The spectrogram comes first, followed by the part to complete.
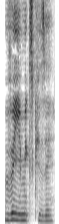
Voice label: "veuillez m'excuser", French

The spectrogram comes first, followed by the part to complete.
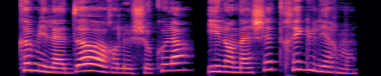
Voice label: "comme il adore", French

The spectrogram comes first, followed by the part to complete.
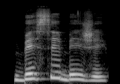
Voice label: "BCBG", French

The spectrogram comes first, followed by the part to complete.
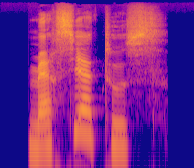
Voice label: "merci à tous", French

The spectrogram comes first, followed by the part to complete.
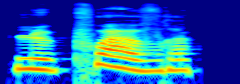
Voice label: "le poivre", French

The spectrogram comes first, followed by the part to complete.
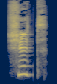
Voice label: "chut", French

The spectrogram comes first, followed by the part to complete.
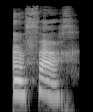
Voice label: "un phare", French

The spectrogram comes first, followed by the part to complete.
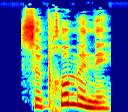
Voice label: "se promener", French

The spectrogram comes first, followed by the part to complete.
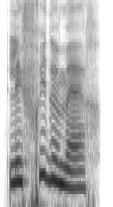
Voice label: "les fruits de mer", French

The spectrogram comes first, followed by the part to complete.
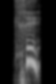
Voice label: "créé", French

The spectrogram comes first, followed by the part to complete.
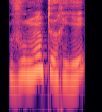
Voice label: "vous monteriez", French

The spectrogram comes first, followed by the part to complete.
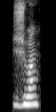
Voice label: "juin", French

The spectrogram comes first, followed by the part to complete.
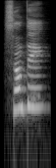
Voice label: "santé", French

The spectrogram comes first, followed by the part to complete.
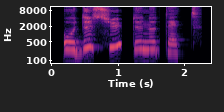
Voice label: "au-dessus de nos têtes", French

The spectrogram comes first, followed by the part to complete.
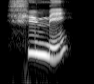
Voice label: "fume", French

